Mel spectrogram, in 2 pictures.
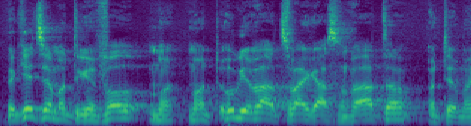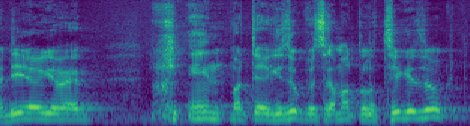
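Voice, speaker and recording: A man with a Yiddish accent giving a sermon, telling stories quickly and quoting people. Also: mid-range voice, vocal fry. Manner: rapid storytelling, quoting others. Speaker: rabbi giving a talk.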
